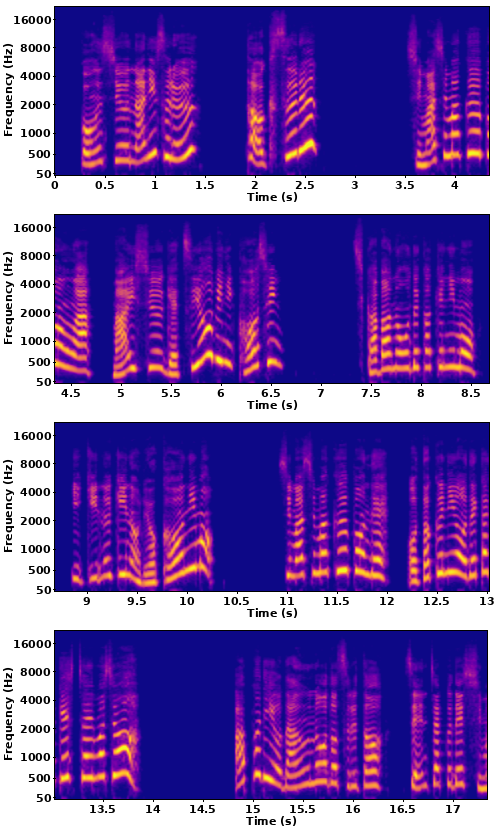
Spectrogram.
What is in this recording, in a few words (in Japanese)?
ナレーション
